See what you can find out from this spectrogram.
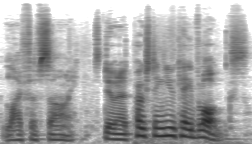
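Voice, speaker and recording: A man's voice: medium pitch, sing-song, moderate pace, gravelly, dark tone, slightly rough. A young man chatting at home in a casual vlog, rambling and self-deprecating with many restarts. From United Kingdom. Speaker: vlogger. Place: home, indoors.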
